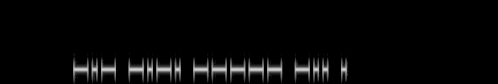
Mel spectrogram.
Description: Morse code, heard as a keyed tone, about 28 wpm, 700 Hz. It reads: KC0DE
